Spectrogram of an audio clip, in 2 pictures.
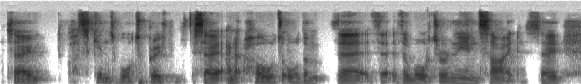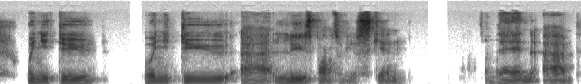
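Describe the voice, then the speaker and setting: A middle-aged man from South Africa, a plastic surgeon giving a relaxed online lecture over a video call, with many fillers and restarts. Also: on the low side. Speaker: plastic surgeon presenting a webinar. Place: at work, speaking into a computer.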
